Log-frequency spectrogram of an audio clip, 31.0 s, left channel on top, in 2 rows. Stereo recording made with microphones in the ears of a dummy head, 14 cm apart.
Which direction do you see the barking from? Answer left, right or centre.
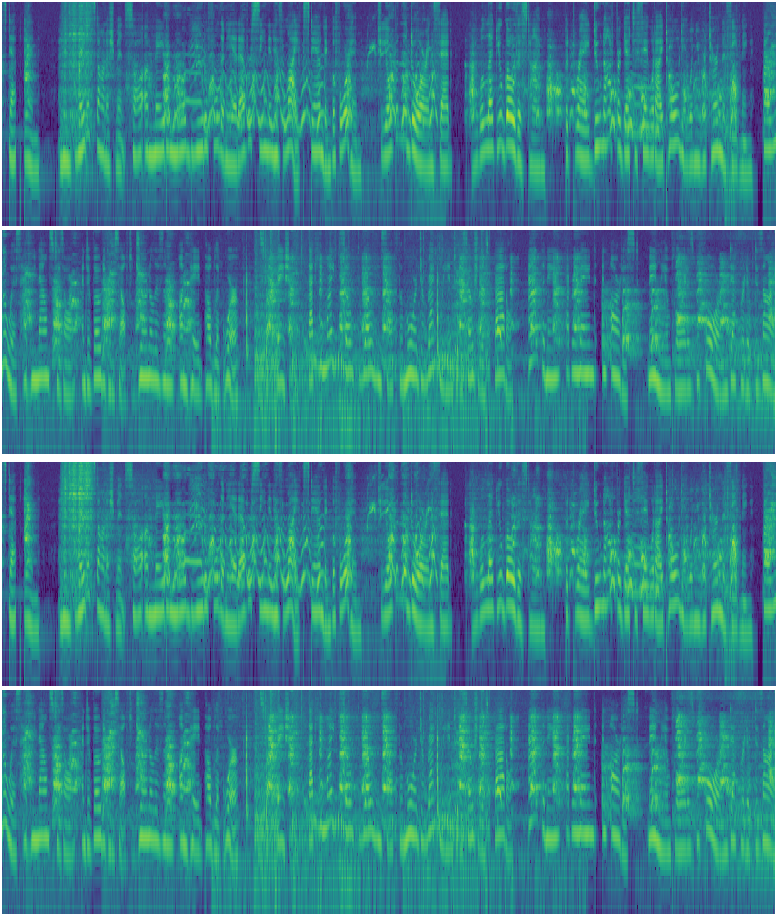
right.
